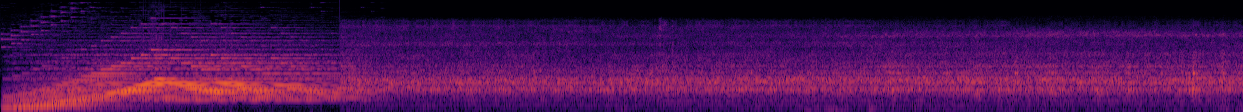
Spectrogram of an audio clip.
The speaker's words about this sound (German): Eine Waschmaschine. Oh nein, das ist nicht ein Hammer.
